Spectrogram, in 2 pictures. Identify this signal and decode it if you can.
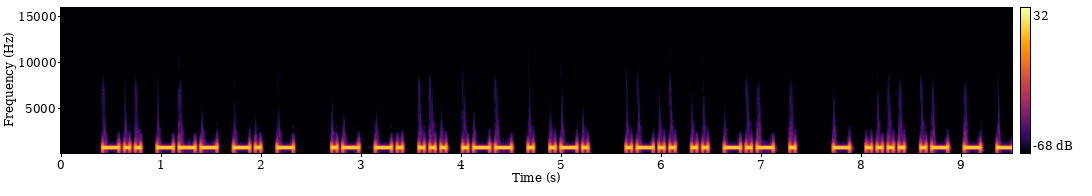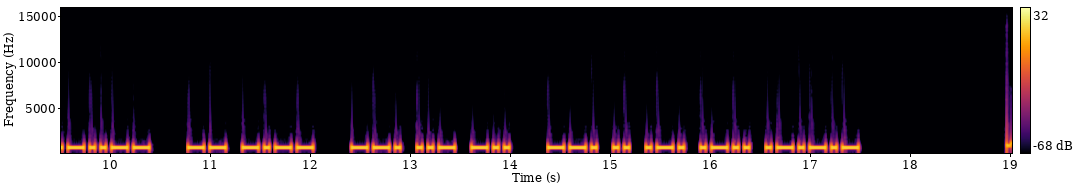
Morse code, heard as a keyed tone, about 22 wpm, 700 Hz. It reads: DONT ANSWER LIKE THAT, MY GUD GIRL.
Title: Sentences from Top 400 Words and Abbreviations 22wpm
